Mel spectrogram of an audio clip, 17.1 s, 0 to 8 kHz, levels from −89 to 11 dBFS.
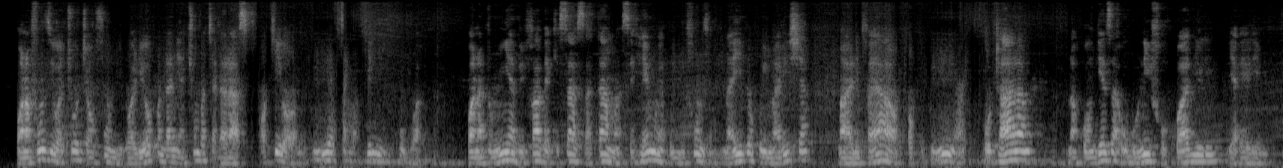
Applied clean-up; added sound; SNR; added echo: neural separator model SepFormer DNS4.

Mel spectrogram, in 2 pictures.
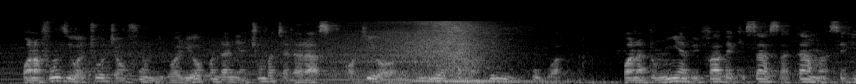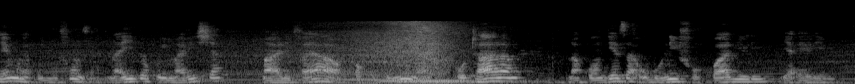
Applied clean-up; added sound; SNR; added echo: none; Motorcycle; 7 dB; reverberation time 0.5 s.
